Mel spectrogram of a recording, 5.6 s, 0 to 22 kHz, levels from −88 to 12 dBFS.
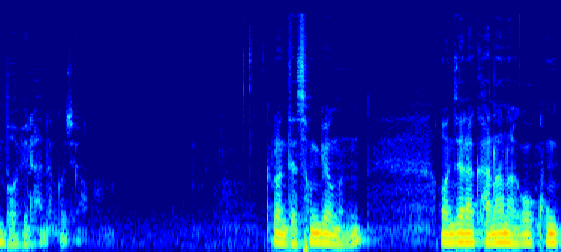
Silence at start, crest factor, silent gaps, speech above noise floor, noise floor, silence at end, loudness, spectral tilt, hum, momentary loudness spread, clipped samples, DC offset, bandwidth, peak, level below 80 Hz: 0 s; 16 dB; none; 47 dB; -73 dBFS; 0 s; -27 LUFS; -9 dB/octave; none; 23 LU; under 0.1%; under 0.1%; 12 kHz; -12 dBFS; -52 dBFS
